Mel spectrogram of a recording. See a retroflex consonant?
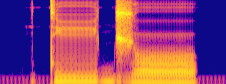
no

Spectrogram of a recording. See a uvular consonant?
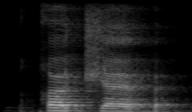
yes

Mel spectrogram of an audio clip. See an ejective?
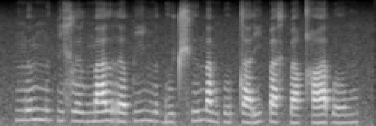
no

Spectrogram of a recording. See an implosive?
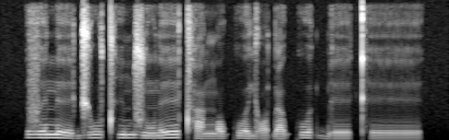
yes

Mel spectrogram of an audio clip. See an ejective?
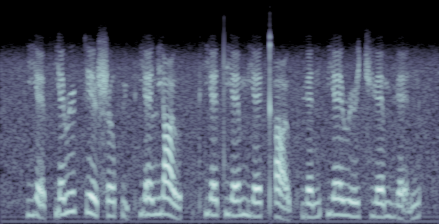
no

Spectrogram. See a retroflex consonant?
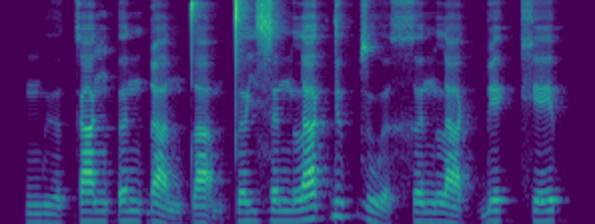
no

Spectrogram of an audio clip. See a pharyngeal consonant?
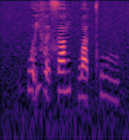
no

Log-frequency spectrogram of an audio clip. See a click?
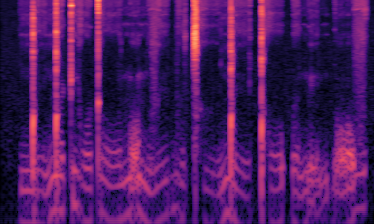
yes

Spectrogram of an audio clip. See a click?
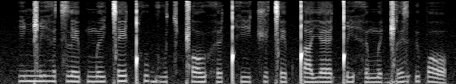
yes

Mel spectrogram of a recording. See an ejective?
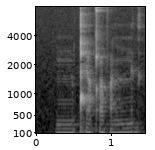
yes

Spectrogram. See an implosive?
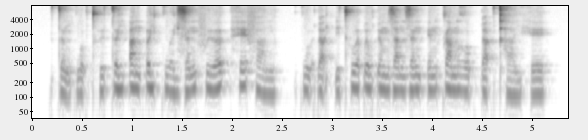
yes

